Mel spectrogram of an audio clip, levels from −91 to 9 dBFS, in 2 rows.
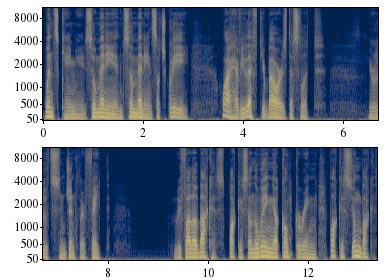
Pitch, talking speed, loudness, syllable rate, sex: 110 Hz, 155 wpm, -19 LUFS, 5.0 syllables/s, male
